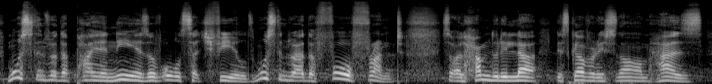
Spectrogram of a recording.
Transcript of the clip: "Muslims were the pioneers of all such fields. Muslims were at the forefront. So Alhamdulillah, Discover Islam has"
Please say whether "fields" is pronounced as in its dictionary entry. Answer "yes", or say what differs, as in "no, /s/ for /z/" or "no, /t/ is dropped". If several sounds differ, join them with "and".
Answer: yes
